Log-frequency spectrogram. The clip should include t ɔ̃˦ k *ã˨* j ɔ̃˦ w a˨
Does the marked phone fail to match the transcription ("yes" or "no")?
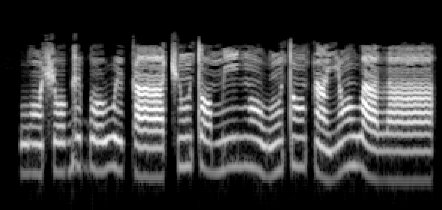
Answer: no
